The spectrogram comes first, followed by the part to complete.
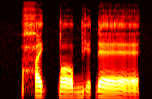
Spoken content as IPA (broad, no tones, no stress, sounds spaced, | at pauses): ħ e k͡p ɔ bʲ ø ɗ ɛ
